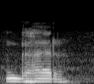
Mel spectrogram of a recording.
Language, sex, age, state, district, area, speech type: Urdu, male, 60+, Uttar Pradesh, Shahjahanpur, rural, read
